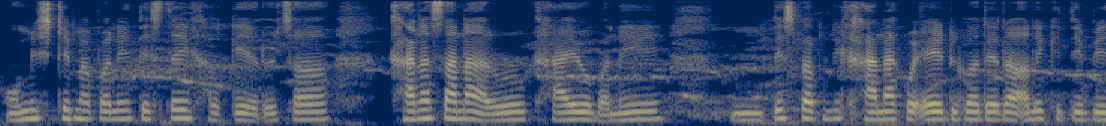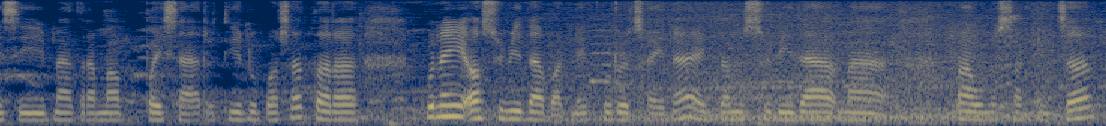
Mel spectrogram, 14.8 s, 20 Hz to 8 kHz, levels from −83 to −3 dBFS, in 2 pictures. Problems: constant background noise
